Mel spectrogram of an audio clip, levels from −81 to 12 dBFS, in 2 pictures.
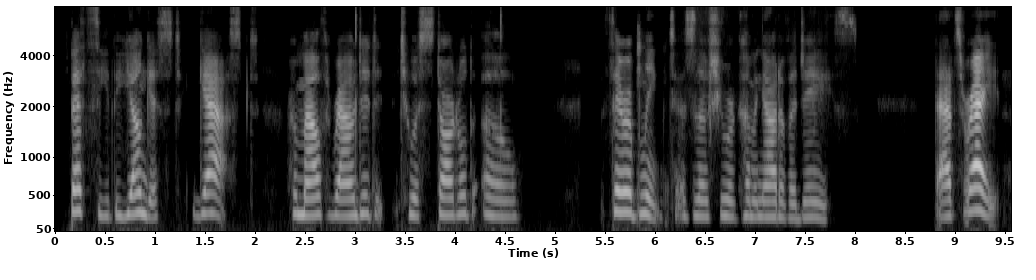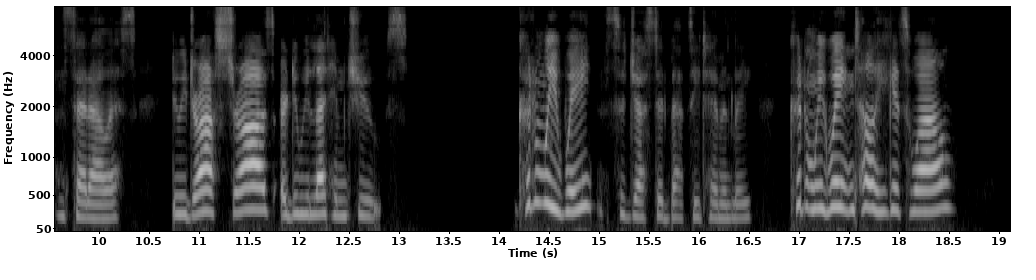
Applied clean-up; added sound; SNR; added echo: neural mask model Resemble Enhance denoiser.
